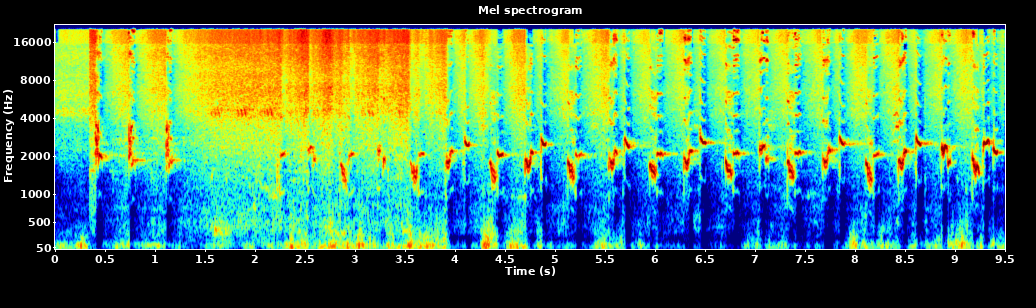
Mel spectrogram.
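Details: Lure recording of a constantly singing yellow-vented bulbul, wild style with long rapid phrases, meant to make other bulbuls sing. Liquid, chirpy two-note phrases repeat more than once a second, quieter in the middle, then dense at the end.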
